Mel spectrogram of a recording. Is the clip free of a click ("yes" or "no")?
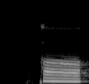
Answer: yes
